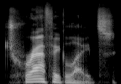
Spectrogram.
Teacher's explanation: The stress is on traffic.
